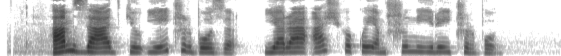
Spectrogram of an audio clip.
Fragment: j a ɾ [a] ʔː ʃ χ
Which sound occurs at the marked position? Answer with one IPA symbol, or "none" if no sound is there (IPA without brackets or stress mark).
a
